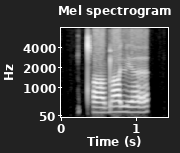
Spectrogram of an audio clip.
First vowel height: low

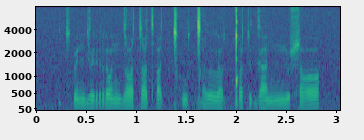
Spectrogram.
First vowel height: mid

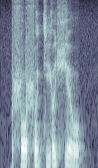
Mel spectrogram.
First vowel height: mid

